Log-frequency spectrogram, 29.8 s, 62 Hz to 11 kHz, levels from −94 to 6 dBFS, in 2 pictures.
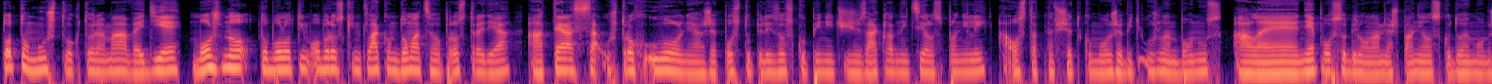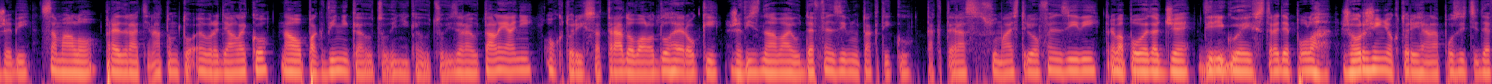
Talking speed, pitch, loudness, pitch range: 165 wpm, 130 Hz, -25 LUFS, 125-140 Hz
